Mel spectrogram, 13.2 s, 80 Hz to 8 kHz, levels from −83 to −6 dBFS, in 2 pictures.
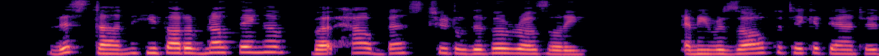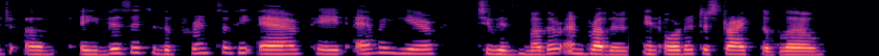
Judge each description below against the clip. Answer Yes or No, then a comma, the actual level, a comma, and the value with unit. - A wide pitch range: No, average, 3.6 semitones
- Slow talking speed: No, average, 185 wpm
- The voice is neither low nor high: No, high, 215 Hz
